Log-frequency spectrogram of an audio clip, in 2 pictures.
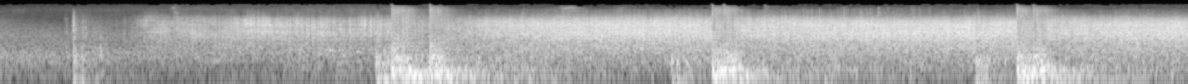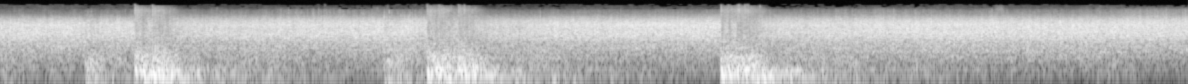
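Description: Aerial fireworks shells bursting in a regular sequence: a low boom about every three seconds, six in all, starting about four seconds in. Beneath them runs a continuous dense crackling hiss from the showers of gold glittering stars.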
